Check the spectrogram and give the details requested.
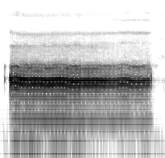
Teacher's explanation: you hear a vibration that vibration is considered voicing the vocal folds are vibrating together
